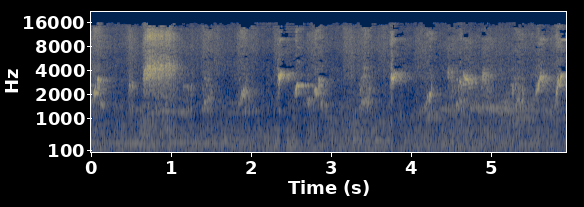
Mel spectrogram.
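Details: Red-whiskered bulbul in Vietnam in competitive, fighting-style singing: quick bright chirps and short rising whistled phrases, repeated every second or so, with other bulbul notes mixed in and a soft background hiss.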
